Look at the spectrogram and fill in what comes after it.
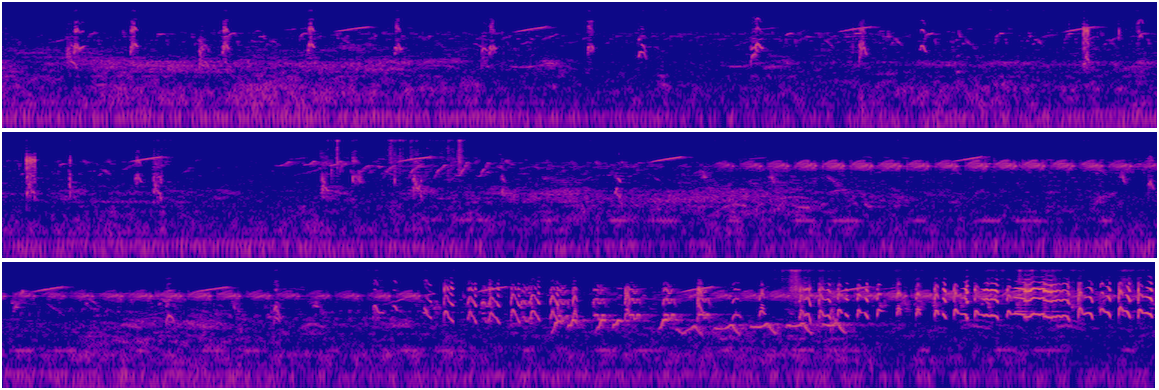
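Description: Faint, short, high bird chirps repeating about once or twice a second, with a steady high whine joining about halfway. In the last few seconds the chirping turns rapid and louder: nestlings begging at the nest.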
